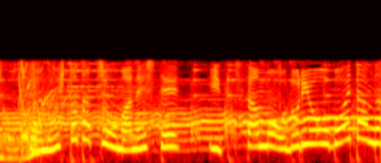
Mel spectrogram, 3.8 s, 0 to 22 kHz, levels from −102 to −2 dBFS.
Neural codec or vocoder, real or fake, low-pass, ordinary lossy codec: none; real; 5.4 kHz; none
